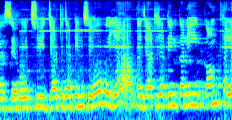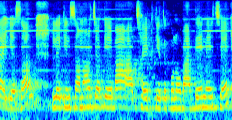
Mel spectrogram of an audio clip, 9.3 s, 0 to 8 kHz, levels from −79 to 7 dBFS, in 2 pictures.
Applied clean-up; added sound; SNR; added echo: neural separator model SepFormer DNS4.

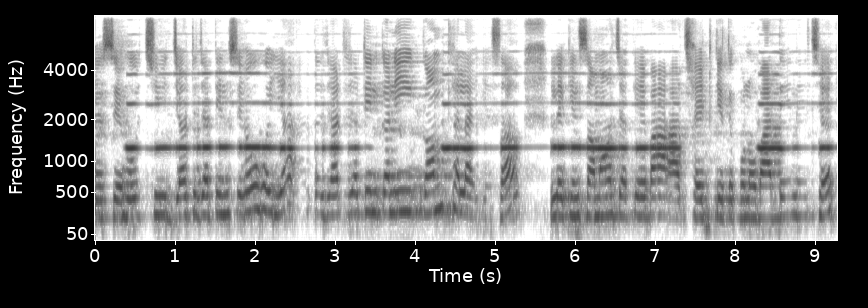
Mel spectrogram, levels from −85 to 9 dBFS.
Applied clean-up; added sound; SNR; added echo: neural mask model RNNoise.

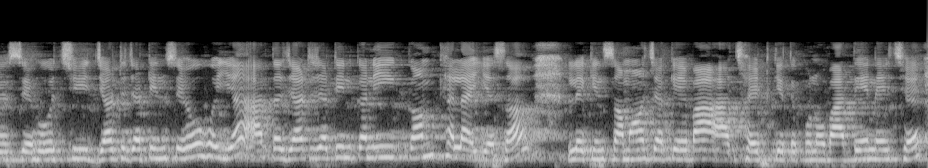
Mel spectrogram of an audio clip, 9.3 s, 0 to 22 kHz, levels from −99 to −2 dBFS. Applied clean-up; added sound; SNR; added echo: none; none; none; none.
